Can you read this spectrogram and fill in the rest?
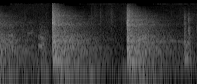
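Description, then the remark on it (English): A hammer pounds a nail outside in slow, uneven strokes: two loud, sharp whacks about three-quarters of a second apart, then a softer third tap, each ringing briefly before fading. “Kelly, what is Dad hammering out there?”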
